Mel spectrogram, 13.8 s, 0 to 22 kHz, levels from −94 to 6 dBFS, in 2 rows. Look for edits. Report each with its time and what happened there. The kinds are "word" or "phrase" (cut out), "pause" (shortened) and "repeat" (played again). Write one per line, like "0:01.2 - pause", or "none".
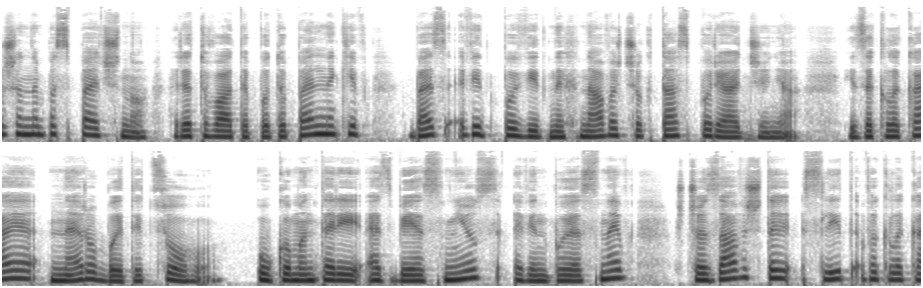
none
